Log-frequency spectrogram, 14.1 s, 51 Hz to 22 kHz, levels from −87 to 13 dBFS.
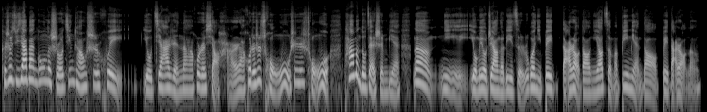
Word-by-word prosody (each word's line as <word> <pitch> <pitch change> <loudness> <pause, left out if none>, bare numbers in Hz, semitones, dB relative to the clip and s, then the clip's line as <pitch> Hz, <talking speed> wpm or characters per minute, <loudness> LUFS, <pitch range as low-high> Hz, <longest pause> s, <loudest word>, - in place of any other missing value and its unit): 可 250 - -2
是 305 +4 +2
居 275 -1 -4
家 295 +1 +9
办 295 -2 +4
公 280 +2 -4
的 265 - +2
时 205 - +2
候 185 - +3
经 260 +8 -6
常 195 -6 0
是 215 0 -1
会 210 -4 0 0.4
有 165 -2 0
家 190 +3 +2
人 160 -4 -3
呐， 170 0 -3
或 210 +4 0
者 185 -1 +1
小 - - 0
孩 - - -10
儿 130 +5 -2
啊， 160 - -2
或 265 +11 +1
者 225 - +3
是 265 +4 +1
宠 265 - -1
物 190 - -1
甚 255 -1 -3
至 250 - -2
是 - - -9
宠 - - -2
物， - - +1 0.3
他 355 +2 +6
们 375 -2 +2
都 200 -2 +2
在 160 - +2
身 150 -2 -3
边。 140 -1 -6 0.3
那 235 -9 +3 0.2
你 145 -9 -7
有 170 - +2
没 170 - -2
有 170 -2 +4
这 190 - 0
样 165 -2 +5
的 150 -1 -1
例 165 0 -2
子， 150 - -4
如 170 - -4
果 195 0 +3
你 170 -4 -5
被 185 +2 0
打 155 +2 +3
扰 185 -1 +4
到， 145 -1 -1
你 145 +1 -11
要 170 +2 +2
怎 185 - -5
么 - - -7
避 200 +1 -4
免 175 -4 -6
到 135 -2 -2
被 150 - -2
打 - - -1
扰 140 - -1
呢？ 185 +2 -13
185 Hz, 285 characters per minute, -23 LUFS, 160-230 Hz, 0.4 s, 家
